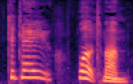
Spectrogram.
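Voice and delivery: high, slow sleepy piglet; high drowsy piglet voice. Acted. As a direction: ask it half awake. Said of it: "said Babe sleepily".

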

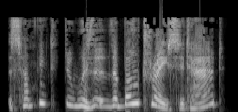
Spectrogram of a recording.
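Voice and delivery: put-on high-pitched old lady's question; hesitant old lady chiming in; old lady wondering. A narrator's reading.

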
